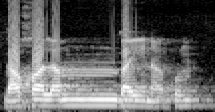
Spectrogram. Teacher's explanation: دو زبر کی تنوین کے بعد با آ گیا ہے، اس لیے نون کی آواز کو میم سے بدلیں گے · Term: اقلاب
